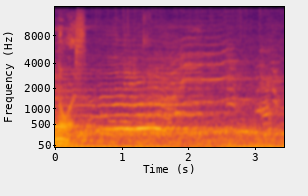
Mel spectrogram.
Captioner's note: whales singing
